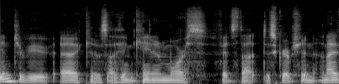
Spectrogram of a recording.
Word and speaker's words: Canaan Morse: time right so we have on the show Kanan Morse oh I always do this is that a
